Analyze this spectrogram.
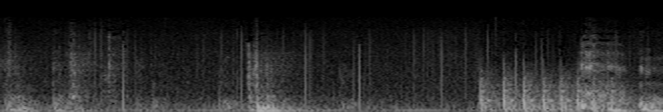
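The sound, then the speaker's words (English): Sharp raps of knocking on a door come in scattered bursts, then a quicker run of knocks near the end, all over a steady low rumble with no talking. “Yes, that's the door.”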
